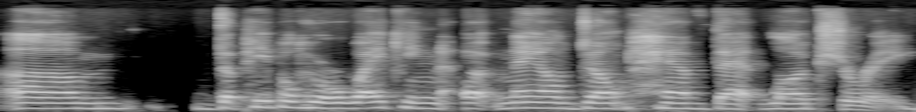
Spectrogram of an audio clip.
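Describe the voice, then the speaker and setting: In a Mississippi accent, a woman speaks at a fairly low pitch with fairly even intonation. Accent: Southern US (Mississippi). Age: 60s. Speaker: psychic channeler and author. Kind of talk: casual interview chat.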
